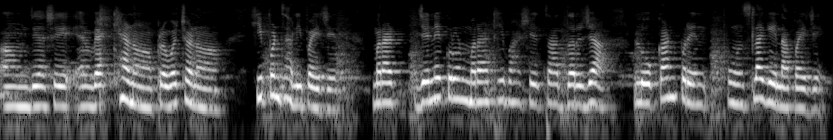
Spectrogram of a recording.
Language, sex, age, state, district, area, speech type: Marathi, female, 45-60, Maharashtra, Osmanabad, rural, spontaneous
